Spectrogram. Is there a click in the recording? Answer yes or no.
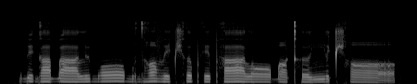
no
